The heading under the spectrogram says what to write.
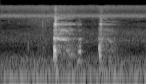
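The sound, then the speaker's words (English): Two harsh, raspy coughs about half a second apart from a person after smoking a dab, the first stronger than the second, over a low background hum. “Been coughing like a bitch.”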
